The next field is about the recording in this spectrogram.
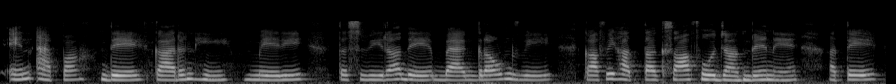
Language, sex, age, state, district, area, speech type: Punjabi, female, 18-30, Punjab, Jalandhar, urban, spontaneous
